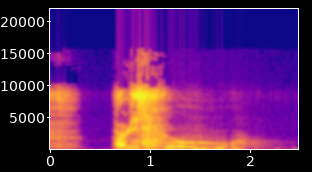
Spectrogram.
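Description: A sharp intake followed by one loud, explosive sneeze with a voiced tail, preceded by a hissing breath.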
